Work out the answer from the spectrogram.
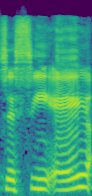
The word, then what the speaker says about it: carrack: Your word of the day is spelled C-A-R-R-A-C-K, spelled C-A-R-R-A-C-K.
